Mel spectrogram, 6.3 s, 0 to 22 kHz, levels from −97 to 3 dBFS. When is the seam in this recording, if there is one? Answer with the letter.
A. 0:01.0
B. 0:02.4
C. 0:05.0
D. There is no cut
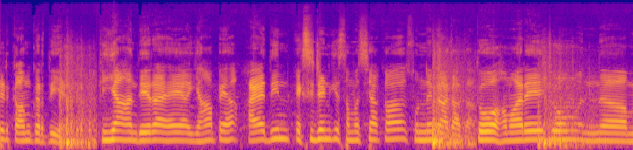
A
